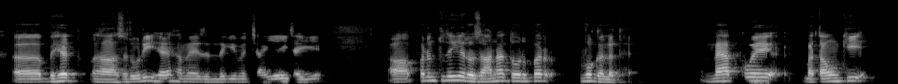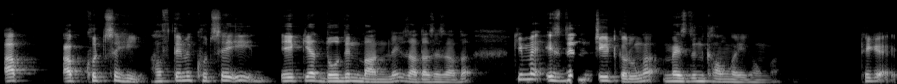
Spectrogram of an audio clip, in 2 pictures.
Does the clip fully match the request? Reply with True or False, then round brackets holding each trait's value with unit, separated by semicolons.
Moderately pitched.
True (145 Hz)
